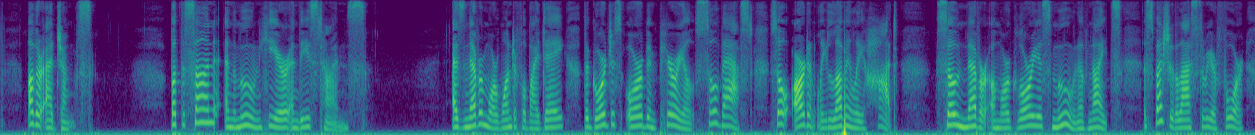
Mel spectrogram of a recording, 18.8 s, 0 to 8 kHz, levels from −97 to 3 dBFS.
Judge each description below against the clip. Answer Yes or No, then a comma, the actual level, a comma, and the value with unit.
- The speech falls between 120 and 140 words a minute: Yes, slow, 135 wpm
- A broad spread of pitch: No, average, 4.4 semitones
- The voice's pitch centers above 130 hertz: Yes, high, 190 Hz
